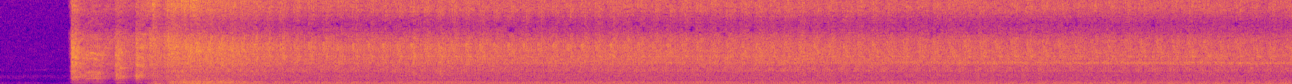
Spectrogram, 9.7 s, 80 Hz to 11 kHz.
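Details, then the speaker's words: Mazda NC Miata with 2.5 engine swap, first start after cleaning gummed, clogged injectors that had caused the no-start: quick crank, catches at once, brief rev flare, then an even, steady idle with no misses or knocks. "So our main issue did end up being these fuel injectors. These are the 2.5 ones, and I guess they are all just gummed up and clogged up, and that's why we weren't getting any fuel into the engine. Otherwise, everything sounds good, run"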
